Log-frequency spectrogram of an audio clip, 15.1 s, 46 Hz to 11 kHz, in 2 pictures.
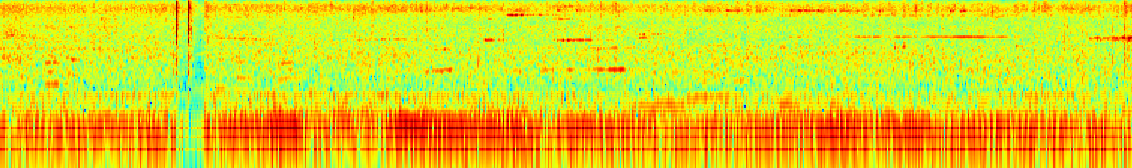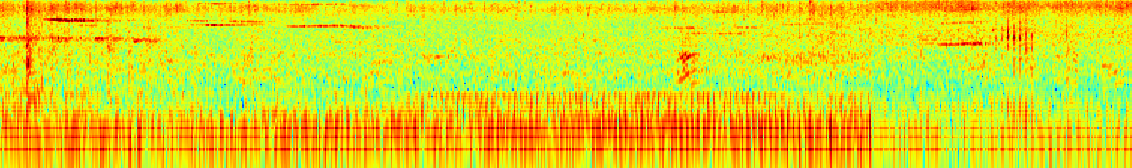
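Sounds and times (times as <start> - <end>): road rumble with rattling: 0.0 - 15.0
sharp click: 1.2 - 1.4.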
